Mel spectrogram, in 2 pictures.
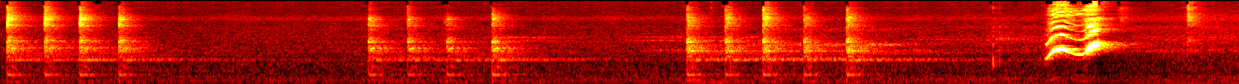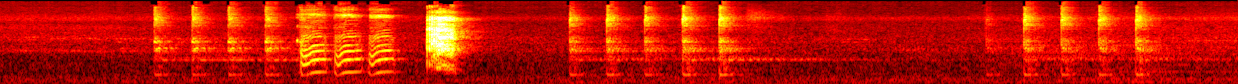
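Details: Parrot calling beside its owner: short bursts of rapid clicking repeated every second or so, a sharp rising whistled sweep midway, then a loud harsh squawk, with more clicking bursts toward the end.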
